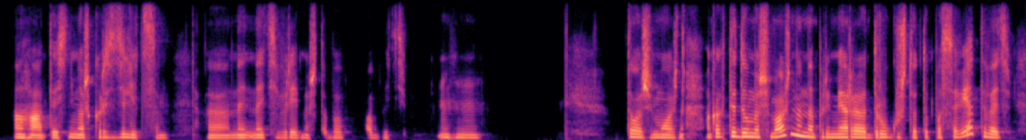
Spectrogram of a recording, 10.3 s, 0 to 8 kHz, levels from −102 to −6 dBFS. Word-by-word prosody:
Ага, 160 Hz, -3 st, +3 dB
то 160 Hz, -, -3 dB
есть 160 Hz, 0 st, -4 dB
немножко 170 Hz, 0 st, -1 dB
разделиться. 165 Hz, -3 st, -4 dB, 0.4 s
А 150 Hz, -1 st, -3 dB
най 155 Hz, +1 st, -1 dB
найти 160 Hz, +1 st, -4 dB
время, 155 Hz, 0 st, -5 dB
чтобы 160 Hz, 0 st, -6 dB, 0.2 s
побыть. 155 Hz, 0 st, -11 dB, 0.3 s
Мгм. 165 Hz, -1 st, -6 dB, 1.5 s
Тоже 175 Hz, -4 st, +4 dB
можно. 170 Hz, -1 st, -1 dB, 0.2 s
А -, -, -1 dB
как 205 Hz, 0 st, 0 dB
ты 240 Hz, -, +3 dB
думаешь, 210 Hz, -2 st, +3 dB
можно, 275 Hz, -, +5 dB
например, 185 Hz, -4 st, +3 dB
другу 180 Hz, +1 st, -2 dB
что-то 170 Hz, 0 st, -3 dB
посоветовать? 180 Hz, -, 0 dB
170 Hz, 135 wpm, -27 LUFS, 160-180 Hz, 1.5 s, можно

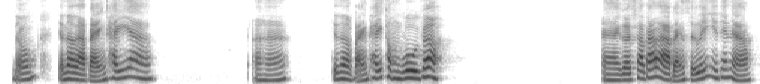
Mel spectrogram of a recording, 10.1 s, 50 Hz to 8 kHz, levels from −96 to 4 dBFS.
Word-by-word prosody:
Đúng, 225 Hz, +7 st, -5 dB, 0.3 s
cho -, -, -5 dB
nên 235 Hz, 0 st, +3 dB
là 200 Hz, -2 st, +3 dB
bạn 170 Hz, +3 st, -1 dB
thấy, 265 Hz, +3 st, -2 dB
a 265 Hz, -6 st, -2 dB, 1.3 s
À 195 Hz, -, -8 dB
há. 195 Hz, +3 st, -6 dB, 0.6 s
Cho -, -, -4 dB
nên 240 Hz, +1 st, +2 dB
là 225 Hz, -, +1 dB
bạn 205 Hz, -2 st, -3 dB
thấy 260 Hz, +3 st, -1 dB
không 260 Hz, -5 st, 0 dB
vui, 260 Hz, +1 st, +6 dB
phải 305 Hz, -, +7 dB
hông? 305 Hz, -4 st, +5 dB, 2.2 s
À, 200 Hz, -1 st, -3 dB
rồi 205 Hz, 0 st, 0 dB
sau 250 Hz, +4 st, +2 dB
đó 280 Hz, +4 st, +4 dB
là 220 Hz, -10 st, +4 dB
bạn 180 Hz, +4 st, -1 dB
xử 200 Hz, -2 st, -4 dB
lý 265 Hz, +5 st, -1 dB
như 290 Hz, -5 st, -5 dB
thế 290 Hz, -1 st, -4 dB
nào? 190 Hz, -8 st, -2 dB
235 Hz, 170 wpm, -28 LUFS, 200-270 Hz, 2.2 s, phải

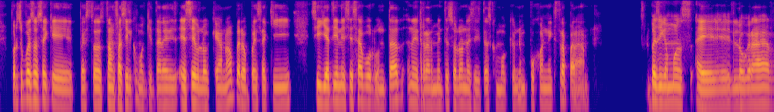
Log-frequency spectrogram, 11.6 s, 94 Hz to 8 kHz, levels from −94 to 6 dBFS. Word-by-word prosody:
Por -, -, 0 dB
supuesto, 150 Hz, -1 st, +4 dB
sé 140 Hz, 0 st, +2 dB
que, 120 Hz, -4 st, 0 dB
pues, 120 Hz, +1 st, -5 dB
todo 125 Hz, -, +3 dB
es 120 Hz, -, -4 dB
tan 130 Hz, -2 st, +2 dB
fácil 130 Hz, +1 st, +3 dB
como 120 Hz, 0 st, -11 dB
quitar, 120 Hz, +2 st, -3 dB
eh, 125 Hz, 0 st, -3 dB
ese 130 Hz, +1 st, +6 dB
bloqueo, 120 Hz, 0 st, -1 dB
¿no? 150 Hz, +6 st, -3 dB
Pero, 125 Hz, -6 st, +1 dB
pues, 125 Hz, 0 st, -3 dB
aquí, 125 Hz, +1 st, -2 dB, 0.3 s
si 140 Hz, -, +1 dB
ya 130 Hz, -1 st, +7 dB
tienes 135 Hz, -1 st, +1 dB
esa 135 Hz, +1 st, +3 dB
voluntad, 130 Hz, +1 st, 0 dB
ne 135 Hz, -1 st, -1 dB
realmente 125 Hz, 0 st, -4 dB
solo 125 Hz, +1 st, -2 dB
necesitas 120 Hz, -1 st, -6 dB
como 115 Hz, -1 st, -11 dB
que -, -, -11 dB
un -, -, -9 dB
empujón 125 Hz, 0 st, -8 dB
extra 125 Hz, -, -3 dB
para, -, -, -2 dB, 1.0 s
pues, 145 Hz, -, +6 dB
digamos, 130 Hz, -1 st, 0 dB
eh, 115 Hz, +1 st, +3 dB
lograr, 125 Hz, +1 st, +1 dB
125 Hz, 190 wpm, -22 LUFS, 120-130 Hz, 1.0 s, ya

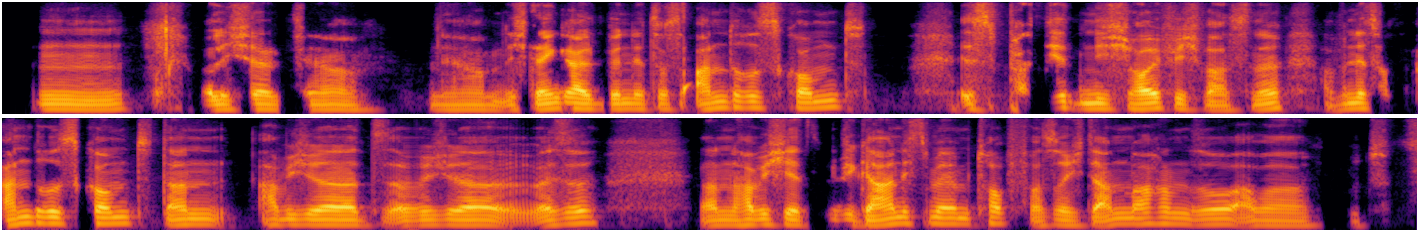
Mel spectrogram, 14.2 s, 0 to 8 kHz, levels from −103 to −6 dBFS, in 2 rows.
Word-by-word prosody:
Mhm, 90 Hz, 0 st, -1 dB, 0.4 s
weil 90 Hz, -, +2 dB
ich 90 Hz, -, -1 dB
halt 90 Hz, -2 st, +2 dB
Ja, 85 Hz, -1 st, -2 dB, 0.4 s
ja. 85 Hz, 0 st, -6 dB
Ich 85 Hz, -, -3 dB
denke 100 Hz, +4 st, +4 dB
halt, 95 Hz, -2 st, +7 dB
wenn 95 Hz, 0 st, +1 dB
jetzt 95 Hz, 0 st, -3 dB
was 95 Hz, -, -2 dB
anderes 120 Hz, -1 st, 0 dB
kommt 120 Hz, +3 st, -1 dB, 0.4 s
es -, -, +2 dB
passiert -, -, -3 dB
nicht 100 Hz, 0 st, +1 dB
häufig 100 Hz, -2 st, +4 dB
was, 80 Hz, +1 st, -2 dB
ne? 100 Hz, +4 st, +1 dB, 0.2 s
Aber -, -, -14 dB
wenn 105 Hz, -, -1 dB
jetzt 105 Hz, -, +1 dB
was 100 Hz, -, -14 dB
anderes 125 Hz, -2 st, +1 dB
kommt, 120 Hz, +1 st, 0 dB
dann 105 Hz, +1 st, 0 dB
habe 100 Hz, 0 st, -3 dB
ich -, -, -5 dB
ja 100 Hz, -1 st, +6 dB
jetzt 80 Hz, -3 st, -12 dB
habe 90 Hz, +2 st, -1 dB
ich 95 Hz, -, -5 dB
ja 95 Hz, -1 st, +2 dB
weißt -, -, -2 dB
du? 130 Hz, +2 st, -1 dB, 0.5 s
Dann 90 Hz, +1 st, -2 dB
habe 100 Hz, 0 st, +2 dB
ich 100 Hz, -, +2 dB
jetzt -, -, +1 dB
irgendwie -, -, -6 dB
gar -, -, +6 dB
nichts 125 Hz, +1 st, -4 dB
mehr 115 Hz, -2 st, +2 dB
im 110 Hz, -1 st, -3 dB
Topf. 115 Hz, -8 st, -4 dB
Was 80 Hz, -, -3 dB
soll 95 Hz, -2 st, -1 dB
ich 85 Hz, -, -6 dB
dann 110 Hz, -, +1 dB
machen? 115 Hz, 0 st, -2 dB
So, 105 Hz, +2 st, 0 dB
aber, 85 Hz, -2 st, -4 dB, 0.2 s
gut. -, -, -14 dB
100 Hz, 230 wpm, -23 LUFS, 90-110 Hz, 0.5 s, halt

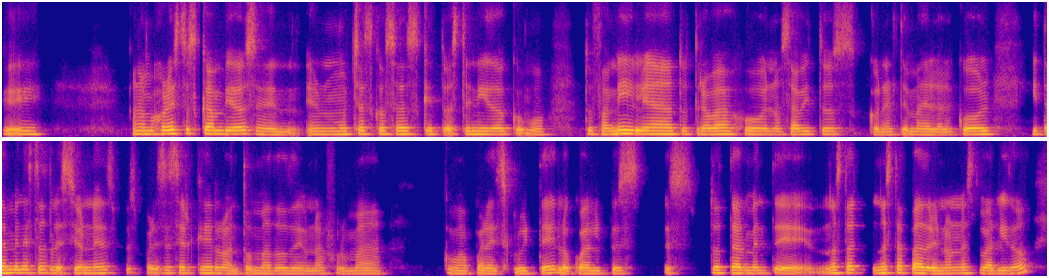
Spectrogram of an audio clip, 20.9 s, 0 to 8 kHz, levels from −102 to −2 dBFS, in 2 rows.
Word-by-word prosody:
Sí. 185 Hz, -, -1 dB, 0.8 s
A -, -, -2 dB
lo 195 Hz, -, +3 dB
mejor, 200 Hz, +1 st, +3 dB
estos 220 Hz, 0 st, +3 dB
cambios 200 Hz, -1 st, +4 dB
en 165 Hz, -2 st, -3 dB
en 175 Hz, +1 st, -2 dB
muchas 185 Hz, +1 st, 0 dB
cosas 190 Hz, 0 st, +2 dB
que 185 Hz, -1 st, -2 dB
tú 185 Hz, -, -5 dB
has -, -, -3 dB
tenido, 180 Hz, -1 st, +1 dB
como 165 Hz, -1 st, -4 dB, 0.3 s
tu 195 Hz, -, -2 dB
familia, 190 Hz, 0 st, +4 dB
tu 185 Hz, -1 st, -5 dB
trabajo, 180 Hz, 0 st, +2 dB
en 175 Hz, 0 st, -3 dB
los 170 Hz, 0 st, -7 dB
hábitos 175 Hz, 0 st, -2 dB
con 165 Hz, -, -4 dB
el 165 Hz, 0 st, -6 dB
tema 170 Hz, -1 st, -2 dB
del 160 Hz, -1 st, -1 dB
alcohol, 180 Hz, +4 st, +2 dB, 0.4 s
y 180 Hz, -, -3 dB
también 195 Hz, +1 st, +3 dB
estas 195 Hz, -1 st, -1 dB
lesiones, 180 Hz, +2 st, -1 dB
pues, 210 Hz, +2 st, -13 dB
parece 180 Hz, -, -4 dB
ser 180 Hz, 0 st, -1 dB
que 185 Hz, -1 st, +1 dB
lo 175 Hz, -1 st, -1 dB
han 165 Hz, 0 st, -5 dB
tomado 165 Hz, -1 st, -2 dB
de 165 Hz, 0 st, -2 dB
una 160 Hz, +1 st, -6 dB
forma 160 Hz, -1 st, -7 dB, 0.5 s
como 160 Hz, 0 st, -5 dB
para 165 Hz, -, -1 dB
excluirte, 165 Hz, +4 st, -1 dB
lo 170 Hz, -1 st, +2 dB
cual, 165 Hz, 0 st, -1 dB
pues, 165 Hz, 0 st, -5 dB, 0.2 s
es -, -, -8 dB
es -, -, -52 dB
totalmente 175 Hz, -, +1 dB
no -, -, -3 dB
está 200 Hz, +1 st, +2 dB
no 180 Hz, +2 st, +1 dB
está 200 Hz, +1 st, 0 dB
padre, 170 Hz, -2 st, +6 dB
¿no?, 170 Hz, +1 st, -2 dB
no 175 Hz, 0 st, -3 dB
es 185 Hz, +2 st, -5 dB
válido, 175 Hz, -, -1 dB
180 Hz, 170 wpm, -20 LUFS, 165-190 Hz, 0.8 s, padre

